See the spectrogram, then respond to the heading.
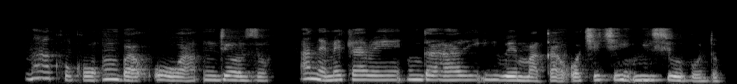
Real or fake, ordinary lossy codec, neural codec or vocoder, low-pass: fake; MP3, 32 kbps; vocoder, 24 kHz, 100 mel bands, Vocos; 5.4 kHz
